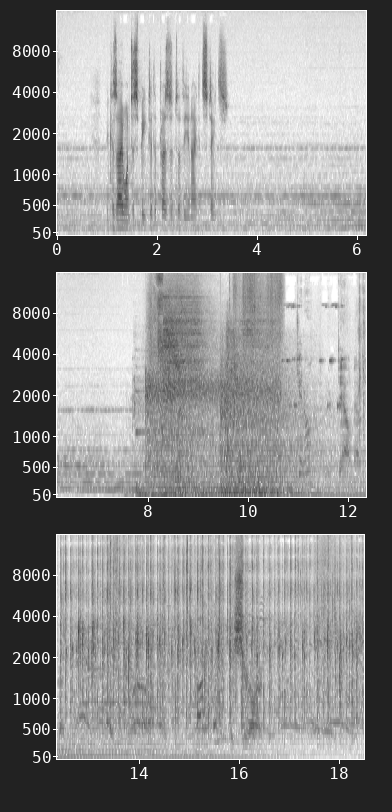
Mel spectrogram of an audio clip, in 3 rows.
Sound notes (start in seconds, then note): 9.3 explosion blasts; 12.1 hands clapping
